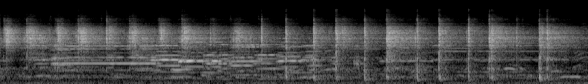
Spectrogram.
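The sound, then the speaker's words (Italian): Sharp whip cracks by the folk group Frustatori di Ferno snap in a steady, quick rhythm, about three or four per second, over sustained melodic music. The cracks are loud and crisp, and no one speaks. “Colpi di frusta a ritmo di musica.”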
